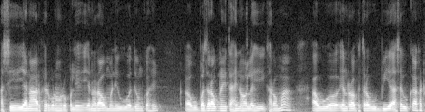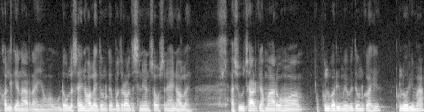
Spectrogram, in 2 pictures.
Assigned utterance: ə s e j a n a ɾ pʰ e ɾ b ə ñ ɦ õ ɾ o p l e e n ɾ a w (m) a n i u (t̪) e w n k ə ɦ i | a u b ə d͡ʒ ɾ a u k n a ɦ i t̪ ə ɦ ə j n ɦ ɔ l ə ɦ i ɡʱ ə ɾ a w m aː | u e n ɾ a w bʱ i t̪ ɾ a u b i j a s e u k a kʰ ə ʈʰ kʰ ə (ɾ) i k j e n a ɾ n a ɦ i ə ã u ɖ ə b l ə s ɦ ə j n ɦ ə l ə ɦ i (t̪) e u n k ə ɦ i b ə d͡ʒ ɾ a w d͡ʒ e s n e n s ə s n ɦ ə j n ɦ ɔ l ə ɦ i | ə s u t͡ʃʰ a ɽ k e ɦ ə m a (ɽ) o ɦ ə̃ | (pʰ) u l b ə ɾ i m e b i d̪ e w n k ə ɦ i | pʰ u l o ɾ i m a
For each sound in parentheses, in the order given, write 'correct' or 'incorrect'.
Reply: correct, incorrect: d̪, incorrect: l, incorrect: d̪, incorrect: ɾ, correct

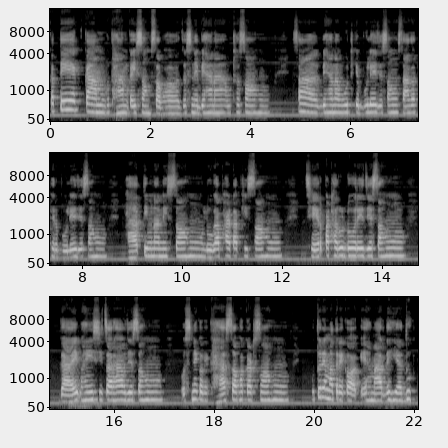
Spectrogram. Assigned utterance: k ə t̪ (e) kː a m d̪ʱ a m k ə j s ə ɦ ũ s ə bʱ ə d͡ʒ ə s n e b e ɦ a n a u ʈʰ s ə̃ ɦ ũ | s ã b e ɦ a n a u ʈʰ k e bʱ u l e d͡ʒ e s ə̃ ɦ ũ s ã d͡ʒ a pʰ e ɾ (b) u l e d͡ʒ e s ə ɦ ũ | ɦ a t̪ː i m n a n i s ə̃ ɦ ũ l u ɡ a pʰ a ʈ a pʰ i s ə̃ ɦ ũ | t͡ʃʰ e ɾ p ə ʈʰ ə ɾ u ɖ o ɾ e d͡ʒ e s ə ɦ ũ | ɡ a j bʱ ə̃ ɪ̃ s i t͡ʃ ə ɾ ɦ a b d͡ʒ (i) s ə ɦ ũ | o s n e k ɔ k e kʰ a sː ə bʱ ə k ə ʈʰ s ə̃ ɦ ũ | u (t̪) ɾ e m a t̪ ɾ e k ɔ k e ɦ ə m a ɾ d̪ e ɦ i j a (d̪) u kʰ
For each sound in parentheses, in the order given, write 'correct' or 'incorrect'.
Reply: correct, correct, incorrect: e, correct, correct

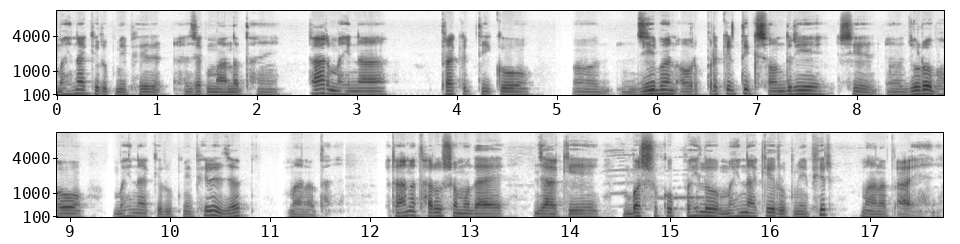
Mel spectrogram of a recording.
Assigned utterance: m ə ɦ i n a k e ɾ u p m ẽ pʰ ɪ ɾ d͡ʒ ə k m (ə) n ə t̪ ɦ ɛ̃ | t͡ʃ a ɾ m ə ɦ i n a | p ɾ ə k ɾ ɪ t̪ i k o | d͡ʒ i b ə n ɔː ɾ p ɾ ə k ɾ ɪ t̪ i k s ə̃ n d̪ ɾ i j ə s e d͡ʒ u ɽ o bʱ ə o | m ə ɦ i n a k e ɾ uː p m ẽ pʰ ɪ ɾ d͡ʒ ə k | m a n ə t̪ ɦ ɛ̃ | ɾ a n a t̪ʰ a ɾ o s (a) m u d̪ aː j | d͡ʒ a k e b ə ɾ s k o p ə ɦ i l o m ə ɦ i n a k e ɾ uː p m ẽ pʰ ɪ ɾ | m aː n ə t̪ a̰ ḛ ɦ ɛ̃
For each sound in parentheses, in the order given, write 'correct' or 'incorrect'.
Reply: incorrect: a, incorrect: ə

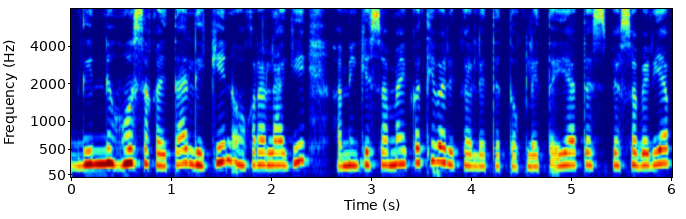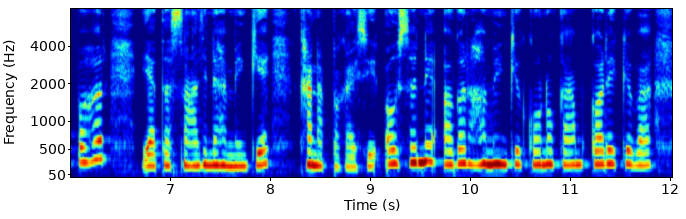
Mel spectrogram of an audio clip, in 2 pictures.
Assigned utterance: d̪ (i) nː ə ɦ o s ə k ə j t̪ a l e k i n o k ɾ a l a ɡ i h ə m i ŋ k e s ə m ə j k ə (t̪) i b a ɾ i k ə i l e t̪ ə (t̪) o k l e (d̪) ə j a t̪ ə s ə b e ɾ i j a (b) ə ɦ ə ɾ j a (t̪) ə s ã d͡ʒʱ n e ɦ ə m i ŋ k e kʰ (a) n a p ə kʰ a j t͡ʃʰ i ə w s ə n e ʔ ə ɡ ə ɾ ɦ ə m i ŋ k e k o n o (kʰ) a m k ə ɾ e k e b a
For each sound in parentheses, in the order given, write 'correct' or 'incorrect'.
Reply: correct, incorrect: t̪ʰ, correct, incorrect: t̪, incorrect: p, correct, correct, incorrect: k

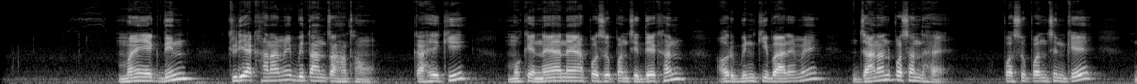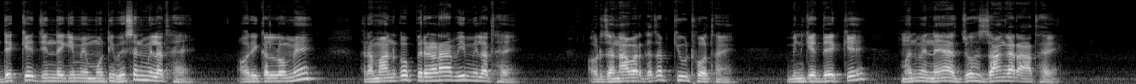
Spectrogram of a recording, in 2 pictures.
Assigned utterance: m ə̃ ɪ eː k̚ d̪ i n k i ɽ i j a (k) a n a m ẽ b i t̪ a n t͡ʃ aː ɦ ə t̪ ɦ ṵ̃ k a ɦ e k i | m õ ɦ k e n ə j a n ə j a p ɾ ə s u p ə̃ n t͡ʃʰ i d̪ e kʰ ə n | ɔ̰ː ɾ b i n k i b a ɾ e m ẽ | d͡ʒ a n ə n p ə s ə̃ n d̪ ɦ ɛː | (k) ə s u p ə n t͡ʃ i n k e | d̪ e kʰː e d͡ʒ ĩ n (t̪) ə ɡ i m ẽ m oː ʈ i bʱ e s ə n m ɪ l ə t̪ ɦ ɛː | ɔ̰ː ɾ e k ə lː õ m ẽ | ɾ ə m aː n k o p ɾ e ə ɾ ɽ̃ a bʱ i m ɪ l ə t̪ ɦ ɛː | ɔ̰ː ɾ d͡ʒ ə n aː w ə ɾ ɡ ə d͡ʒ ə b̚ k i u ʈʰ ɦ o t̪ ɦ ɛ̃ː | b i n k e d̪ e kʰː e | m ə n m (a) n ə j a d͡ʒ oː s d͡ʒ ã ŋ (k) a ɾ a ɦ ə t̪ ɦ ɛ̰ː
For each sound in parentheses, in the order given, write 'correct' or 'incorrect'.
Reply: incorrect: kʰ, incorrect: p, incorrect: d̪, incorrect: e, incorrect: ɡ

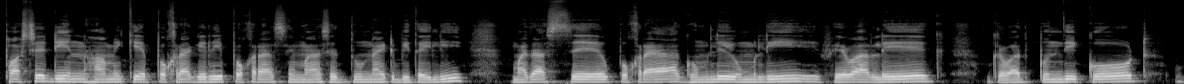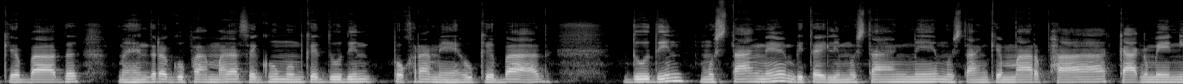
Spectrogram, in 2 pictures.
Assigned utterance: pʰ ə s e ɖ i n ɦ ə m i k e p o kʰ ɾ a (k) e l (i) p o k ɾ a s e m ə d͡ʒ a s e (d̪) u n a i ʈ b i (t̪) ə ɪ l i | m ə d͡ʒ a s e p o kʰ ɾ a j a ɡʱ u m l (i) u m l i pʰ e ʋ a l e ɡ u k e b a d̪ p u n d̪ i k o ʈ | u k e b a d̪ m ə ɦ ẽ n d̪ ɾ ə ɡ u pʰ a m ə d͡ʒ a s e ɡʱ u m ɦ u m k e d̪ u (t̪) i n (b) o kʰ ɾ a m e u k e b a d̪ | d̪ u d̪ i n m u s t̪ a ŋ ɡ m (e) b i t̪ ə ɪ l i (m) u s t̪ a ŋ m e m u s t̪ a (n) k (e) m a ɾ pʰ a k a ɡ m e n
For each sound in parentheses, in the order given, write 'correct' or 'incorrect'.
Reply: incorrect: ɡ, correct, correct, correct, correct, incorrect: d̪, incorrect: p, correct, correct, incorrect: ŋ, correct

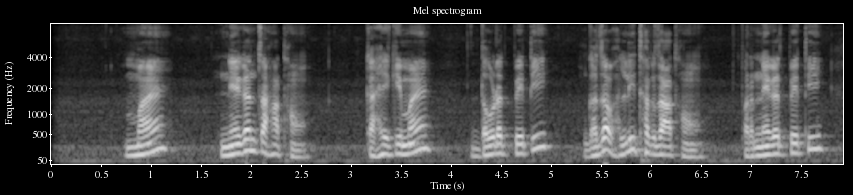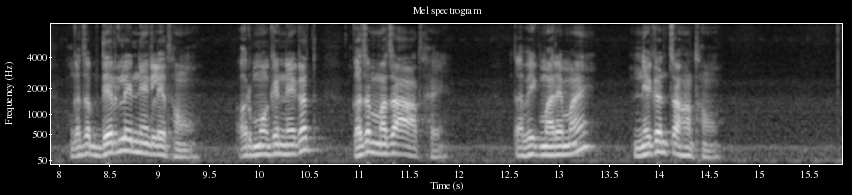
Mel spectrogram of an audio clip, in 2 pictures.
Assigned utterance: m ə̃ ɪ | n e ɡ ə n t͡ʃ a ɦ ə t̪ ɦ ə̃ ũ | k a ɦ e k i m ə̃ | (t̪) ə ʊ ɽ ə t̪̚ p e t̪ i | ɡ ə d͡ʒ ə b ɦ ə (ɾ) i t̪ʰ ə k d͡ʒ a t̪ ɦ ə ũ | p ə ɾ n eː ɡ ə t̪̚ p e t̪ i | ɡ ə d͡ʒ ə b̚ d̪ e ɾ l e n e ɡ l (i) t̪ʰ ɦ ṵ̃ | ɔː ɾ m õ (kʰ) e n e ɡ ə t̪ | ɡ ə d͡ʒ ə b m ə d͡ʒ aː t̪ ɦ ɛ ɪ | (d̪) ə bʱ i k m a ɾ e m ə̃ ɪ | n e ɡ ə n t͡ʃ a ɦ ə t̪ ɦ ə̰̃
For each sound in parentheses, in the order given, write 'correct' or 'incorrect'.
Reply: incorrect: d̪, incorrect: l, incorrect: e, incorrect: k, incorrect: t̪

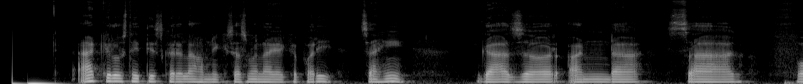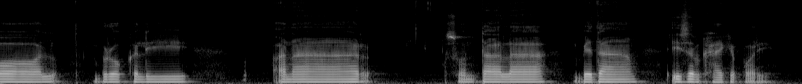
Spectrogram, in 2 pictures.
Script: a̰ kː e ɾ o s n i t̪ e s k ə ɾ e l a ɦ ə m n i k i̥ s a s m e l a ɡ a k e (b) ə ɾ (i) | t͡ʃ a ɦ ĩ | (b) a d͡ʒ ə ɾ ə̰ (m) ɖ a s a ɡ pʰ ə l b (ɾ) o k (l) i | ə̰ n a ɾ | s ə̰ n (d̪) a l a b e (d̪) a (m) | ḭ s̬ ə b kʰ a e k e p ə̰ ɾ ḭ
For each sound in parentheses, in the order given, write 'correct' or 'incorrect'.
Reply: incorrect: p, correct, incorrect: ɡ, incorrect: ɳ, correct, correct, incorrect: t̪, correct, correct

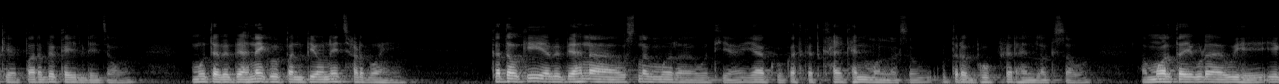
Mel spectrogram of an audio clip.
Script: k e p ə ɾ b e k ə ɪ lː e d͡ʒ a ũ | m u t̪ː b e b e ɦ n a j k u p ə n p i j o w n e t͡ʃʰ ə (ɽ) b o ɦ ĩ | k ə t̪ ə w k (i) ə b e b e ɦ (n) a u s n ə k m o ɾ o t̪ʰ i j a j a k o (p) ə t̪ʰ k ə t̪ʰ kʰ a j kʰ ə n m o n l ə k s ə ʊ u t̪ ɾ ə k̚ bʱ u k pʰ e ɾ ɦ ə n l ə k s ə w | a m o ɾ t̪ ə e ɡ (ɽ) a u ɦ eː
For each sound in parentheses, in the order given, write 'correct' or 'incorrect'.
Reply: correct, correct, correct, incorrect: k, correct

